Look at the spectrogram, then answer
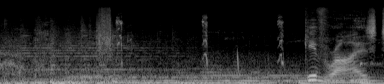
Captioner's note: toy squeaking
